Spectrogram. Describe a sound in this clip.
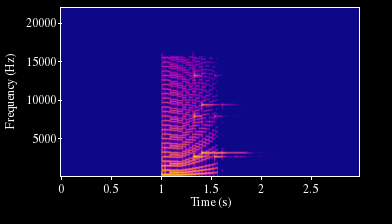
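A short, bright video game jingle rises quickly and rings out.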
